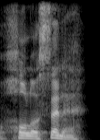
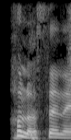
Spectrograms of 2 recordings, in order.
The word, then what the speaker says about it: Holocene: See, my brain my brain wants to go Holocene. – Holocene.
